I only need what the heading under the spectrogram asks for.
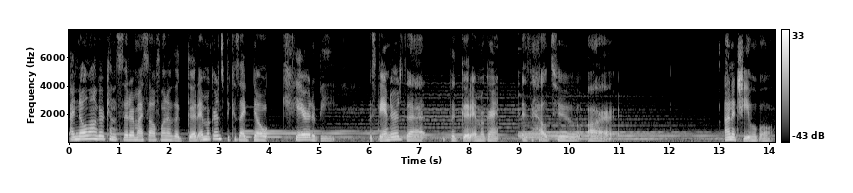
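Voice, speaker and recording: A woman from Nigeria speaking firmly and deliberately in a documentary interview. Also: sits low. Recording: clear music playing behind.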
